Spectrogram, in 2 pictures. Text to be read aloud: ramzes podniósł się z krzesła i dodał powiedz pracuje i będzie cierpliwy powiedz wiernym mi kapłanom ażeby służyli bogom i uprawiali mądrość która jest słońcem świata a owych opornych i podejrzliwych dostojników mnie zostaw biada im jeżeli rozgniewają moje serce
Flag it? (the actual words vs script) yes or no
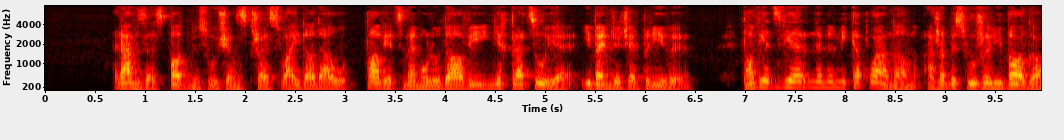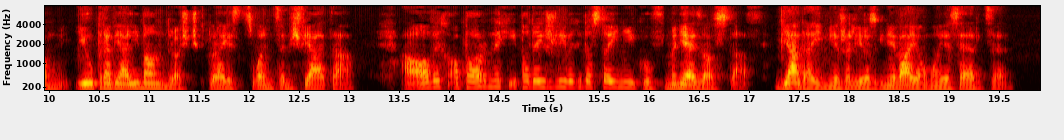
yes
